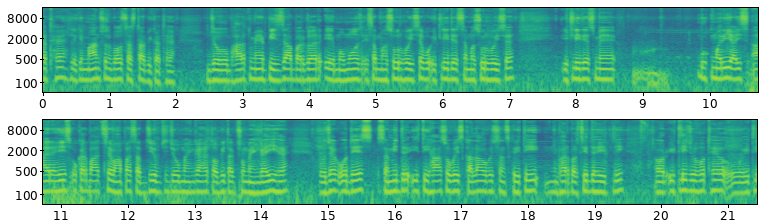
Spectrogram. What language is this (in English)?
Korwa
